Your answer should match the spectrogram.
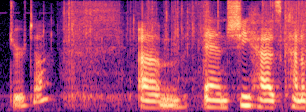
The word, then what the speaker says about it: Dirta: rocker theme and then I think it's pronounced dirta d RT a dirta um and she has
